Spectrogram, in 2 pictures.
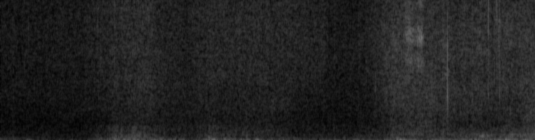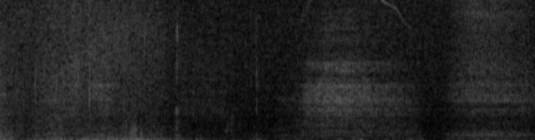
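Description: A middle-aged man murmurs a prayer quietly.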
